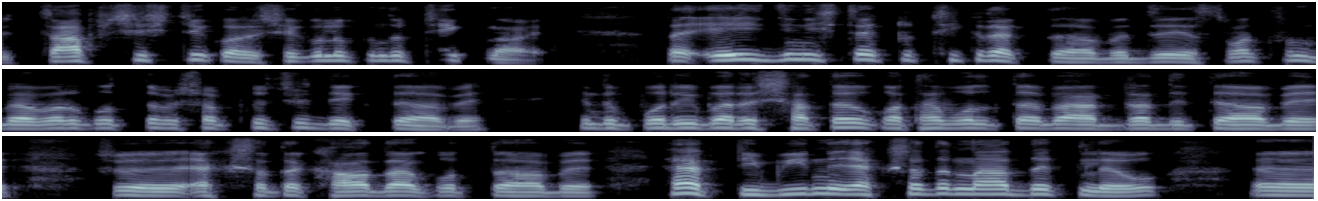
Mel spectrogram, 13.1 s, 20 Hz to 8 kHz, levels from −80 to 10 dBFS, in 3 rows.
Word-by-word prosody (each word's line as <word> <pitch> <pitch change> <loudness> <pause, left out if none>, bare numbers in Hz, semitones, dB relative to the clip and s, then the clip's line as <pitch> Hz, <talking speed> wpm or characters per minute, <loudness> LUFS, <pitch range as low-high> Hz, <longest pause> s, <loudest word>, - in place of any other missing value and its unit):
চাপ 155 +1 +5
সৃষ্টি 190 +2 -6
করে 130 - +2
সেগুলো 170 +3 -2
কিন্তু 175 0 -3
ঠিক 180 -1 -9
নয়। - - -6 0.4
তো - - -1 0.2
এই 195 - +7
জিনিসটা 205 0 -2
একটু 185 - -12
ঠিক 185 -4 -12
রাখতে - - -3
হবে। 120 0 -3
যে 135 - +1
স্মার্টফোন 150 +4 -6
ব্যবহার 140 +2 +3
করতে 155 - -7
হবে 150 -2 -6
সবকিছুই 160 +2 -8
দেখতে 140 - -5
হবে। 105 0 -4 0.3
কিন্তু 155 0 -5
পরিবারের 155 -1 +2
সাথেও 175 +4 +2
কথা 150 0 -1
বলতে 150 -3 -3
হবে, 145 0 +1
আড্ডা 135 +2 0
দিতে 130 +2 -4
হবে, 135 0 +1 0.4
স - - -22 0.3
একসাথে 145 +1 -3
খাওয়া-দাওয়া 140 0 +4
করতে 140 0 -4
হবে। 125 -1 0 0.3
হ্যাঁ, 215 -1 +10
টিভি 170 +1 -2
নিয়ে 195 -3 +5
একসাথে 195 +4 0
না 185 - +7
দেখলেও 140 -7 +1 0.4
আ - - +3
150 Hz, 195 wpm, -23 LUFS, 140-175 Hz, 0.4 s, হ্যাঁ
